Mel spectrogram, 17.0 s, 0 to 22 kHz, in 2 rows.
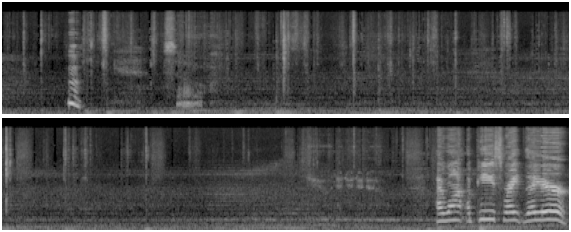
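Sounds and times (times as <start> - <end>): paper rustling: 0.3 - 11.5.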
